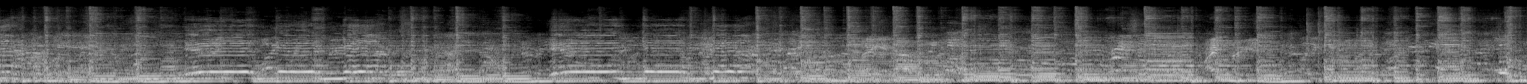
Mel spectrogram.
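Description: Blueridge acoustic guitar, amplified through a pickup, strummed in a funk rhythm with sharp percussive string hits, while a man sings wordless held notes at the microphone.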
